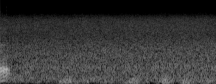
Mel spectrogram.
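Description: Steady wind noise: a rushing hiss from wind moving through the trees, with low rumbling gusts on the microphone about halfway in.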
